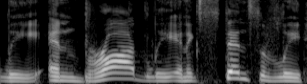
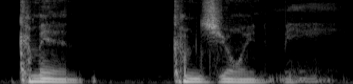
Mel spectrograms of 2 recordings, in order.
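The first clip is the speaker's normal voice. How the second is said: soft, slow and much quieter, a gentle invitation; tender plea; 9 semitones lower, 5 dB quieter, slower than usual. Retold or imitated. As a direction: coax him inside gently, almost under the breath. Father pleads with his son.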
